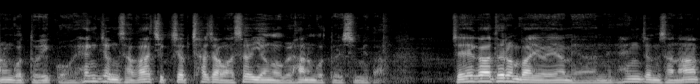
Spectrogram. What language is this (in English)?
Korean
